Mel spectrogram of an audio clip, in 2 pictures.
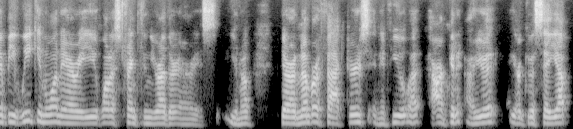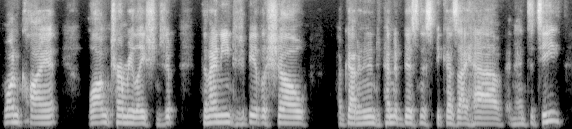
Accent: Massachusetts, United States; Now, I'm from Massachusetts. I grew up here. I live here now.

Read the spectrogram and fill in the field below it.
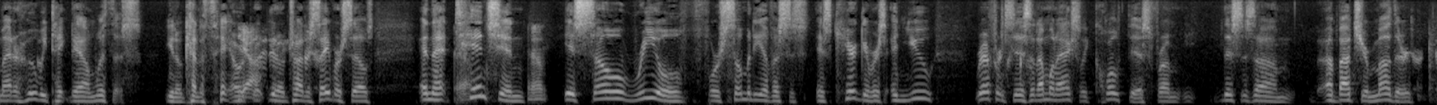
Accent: the South, United States; I said potluck because I'm from the South, so I can't help it.

